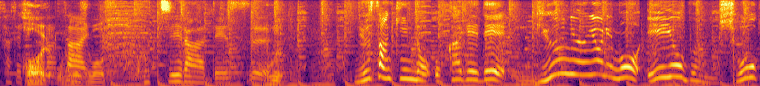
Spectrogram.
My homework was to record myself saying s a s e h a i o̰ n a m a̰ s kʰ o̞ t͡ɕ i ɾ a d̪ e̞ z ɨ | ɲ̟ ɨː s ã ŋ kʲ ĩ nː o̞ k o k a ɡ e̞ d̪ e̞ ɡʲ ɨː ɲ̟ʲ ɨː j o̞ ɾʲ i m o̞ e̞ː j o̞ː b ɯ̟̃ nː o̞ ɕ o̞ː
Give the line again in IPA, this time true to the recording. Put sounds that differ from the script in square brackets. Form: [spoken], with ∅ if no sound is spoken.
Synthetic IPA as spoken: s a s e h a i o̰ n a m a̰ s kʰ o̞ t͡ɕ i ɾ a d̪ e̞ [s] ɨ | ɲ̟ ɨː s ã ŋ kʲ ĩ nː o̞ [ʔ] o k a ɡ e̞ d̪ e̞ ɡʲ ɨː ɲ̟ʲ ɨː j o̞ ɾʲ i m o̞ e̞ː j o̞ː b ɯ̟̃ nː o̞ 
